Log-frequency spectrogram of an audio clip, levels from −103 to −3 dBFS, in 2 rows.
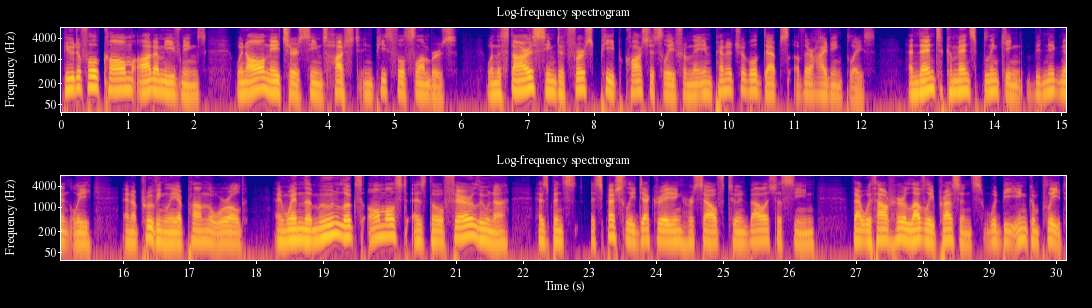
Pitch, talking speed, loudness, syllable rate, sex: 110 Hz, 130 wpm, -21 LUFS, 4.3 syllables/s, male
